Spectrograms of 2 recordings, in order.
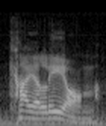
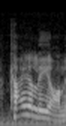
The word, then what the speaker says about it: Caerleon: to newport this is kya leon but it's important because it's roman and we needed some roman in the pre we did come on kaia leon is actually how the welsh pronounced castra ligionum which means fought for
